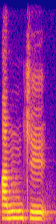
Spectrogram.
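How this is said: The letters are said with altered mainland-style sounds.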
